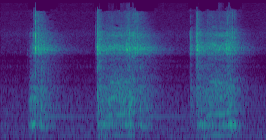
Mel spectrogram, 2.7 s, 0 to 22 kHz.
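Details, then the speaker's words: Olympus OM10 FC film camera with power winder in sequence mode (2.5 frames/s), in dim light with slow ISO: three crisp whirring wind cycles, each about half a second, slow but evenly spaced, so the winder cycles normally. "now if we put this power winder in sequence mode then we can do two and a half frames a second"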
